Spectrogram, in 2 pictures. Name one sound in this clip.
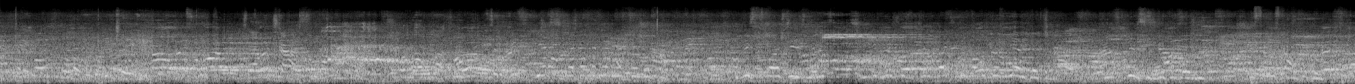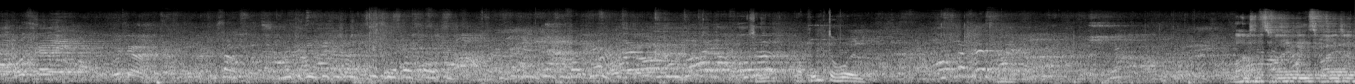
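A crowd of people shouts and calls out continuously, echoing in a large hall.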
